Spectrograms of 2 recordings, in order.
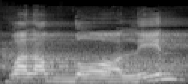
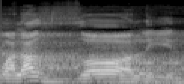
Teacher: Maka beda, maka kedengaran akan sangat jelas beda kalau ada orang baca waladdallin dibaca waladzallin. Karena kalau dod dari pinggir lidah nempel ke gigi geraham bagian atas, sementara zo ujung lidah nempel ke ujung gigi bagian atas.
